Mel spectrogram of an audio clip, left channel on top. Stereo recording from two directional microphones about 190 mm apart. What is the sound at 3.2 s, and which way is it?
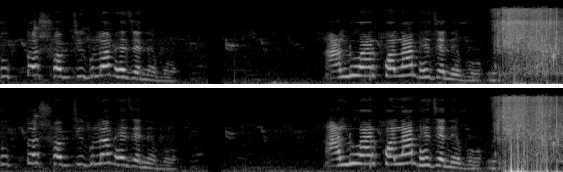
A woman's voice, 45° right (ahead or behind).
